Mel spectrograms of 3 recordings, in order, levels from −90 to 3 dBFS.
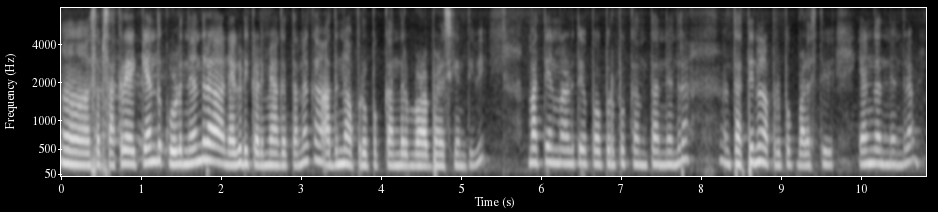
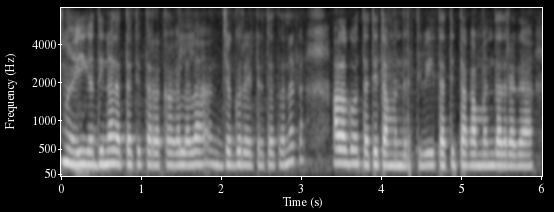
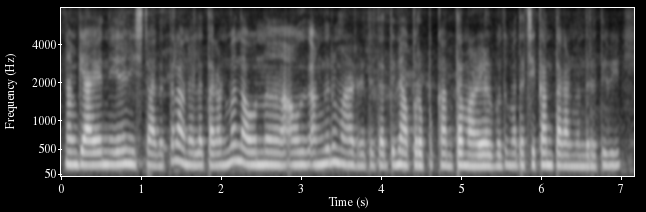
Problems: none marked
